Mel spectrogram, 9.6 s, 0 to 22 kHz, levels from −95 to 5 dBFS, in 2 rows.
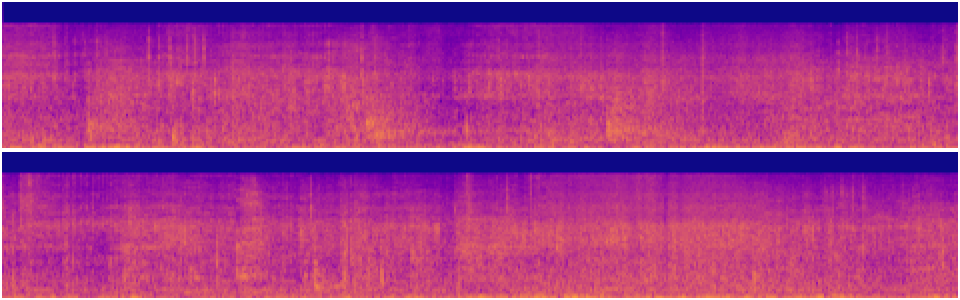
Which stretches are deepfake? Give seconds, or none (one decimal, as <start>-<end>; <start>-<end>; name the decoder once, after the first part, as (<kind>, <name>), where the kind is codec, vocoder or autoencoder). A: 2.7-4.0 (autoencoder, DAC-VAE); 7.5-8.6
